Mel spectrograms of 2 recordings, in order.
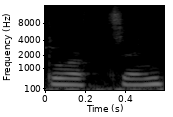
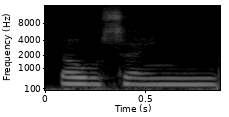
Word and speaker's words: Boateng: Then we have Jermaine Boateng, I pronounce his name as Boateng, some people call him Boateng or Boateng, I've heard some people say.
